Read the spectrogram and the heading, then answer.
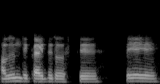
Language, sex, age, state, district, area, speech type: Marathi, male, 30-45, Maharashtra, Amravati, urban, conversation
